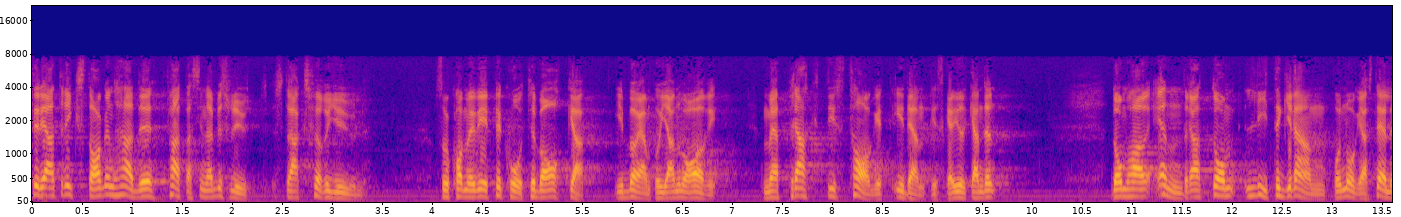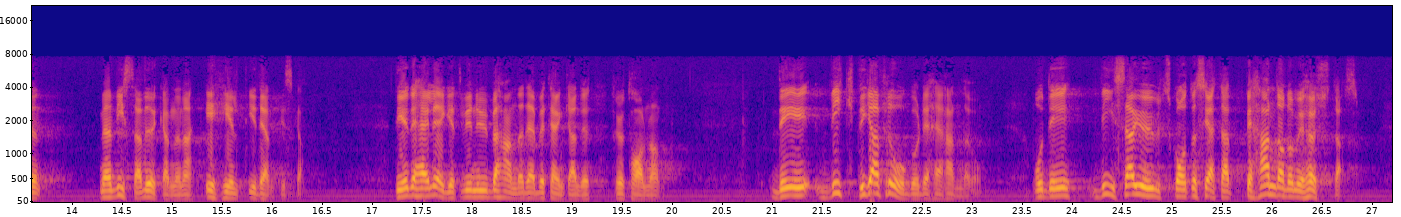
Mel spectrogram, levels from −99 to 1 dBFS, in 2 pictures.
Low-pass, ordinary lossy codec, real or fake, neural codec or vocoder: none; none; real; none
